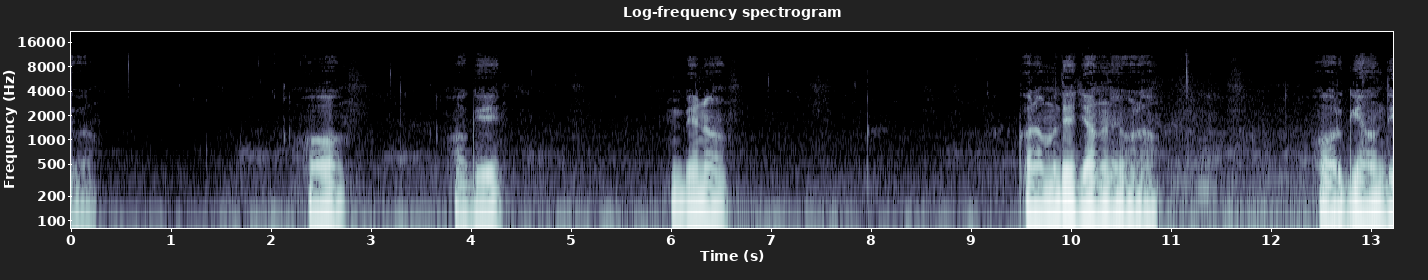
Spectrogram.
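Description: An elderly man speaks slowly into a microphone in short, drawn-out phrases with pauses between them.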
